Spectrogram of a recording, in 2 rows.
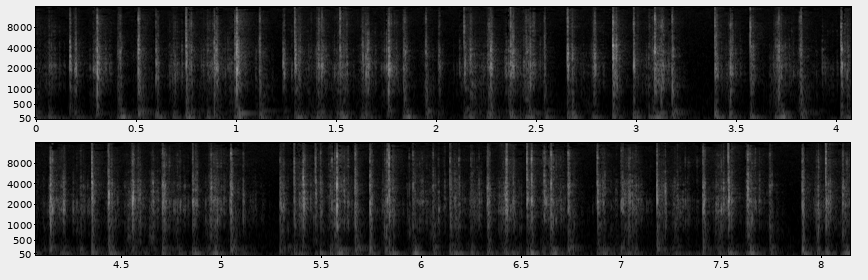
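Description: Both hands type rapidly with fingertips and nails on a full-size backlit plastic mechanical keyboard, producing a dense run of sharp, bright clicks with a soft low thump beneath each keystroke. The clicks come in quick bursts, separated by brief pauses around 2, 3.3 and 5.2 seconds, and each one dies away almost instantly.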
